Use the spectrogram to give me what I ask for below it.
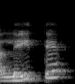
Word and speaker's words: leite: já muda isso naturalmente você pronuncia a palavra leite ou você fala Leite você fala pente ou você fala pente acredito que você pronuncie o som do hino lugar do e bebo leite pegue o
